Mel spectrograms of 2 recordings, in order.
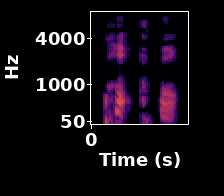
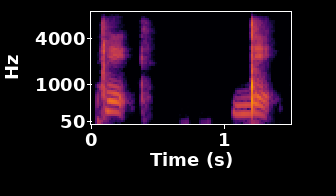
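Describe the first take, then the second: First: Said in the usual way. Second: "Picnic" said louder, split into pic and nic; clearly modelled word. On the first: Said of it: "how many syllables you can hear in". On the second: Shown as a demonstration. Teacher models "Picnic" syllable by syllable for pupils. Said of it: "Let's start with the first syllable".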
